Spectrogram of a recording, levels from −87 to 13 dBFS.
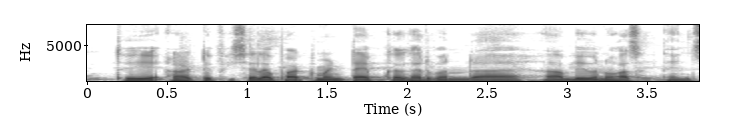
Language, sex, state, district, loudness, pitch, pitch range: Hindi, male, Bihar, Begusarai, -15 LUFS, 115 Hz, 110-120 Hz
